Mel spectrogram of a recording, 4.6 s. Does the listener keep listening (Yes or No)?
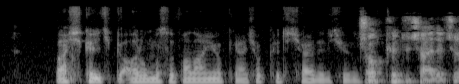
No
